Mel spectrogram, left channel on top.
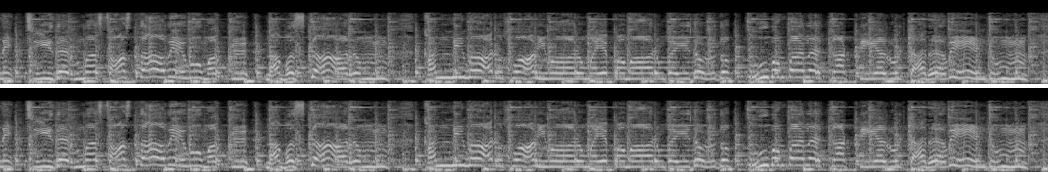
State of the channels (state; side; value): identical; both; correlation 1.00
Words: ஸ்ரீதர்ம சாஸ்தாவே உமக்கு நமஸ்காரம் கன்னிமாறும் சுவாமிமாறும் ஐயப்பமாறும் கைதொழுதும் ரூபம் பல காட்டி அருள் தர வேண்டும்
